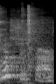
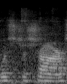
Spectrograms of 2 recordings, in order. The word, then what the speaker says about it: Worcestershire: I'm a big fan of Worcestershire sauce. And it's a fun thing to say You know, and it's not spelled anything like you pronounce it.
